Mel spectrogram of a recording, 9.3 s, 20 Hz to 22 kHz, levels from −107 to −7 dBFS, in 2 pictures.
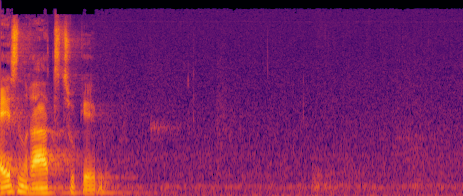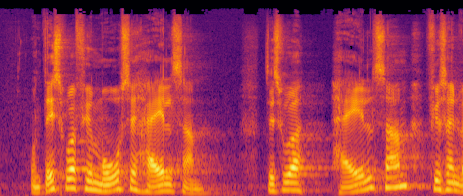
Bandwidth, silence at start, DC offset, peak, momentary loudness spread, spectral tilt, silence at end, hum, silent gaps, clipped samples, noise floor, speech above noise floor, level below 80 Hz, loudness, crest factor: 18 kHz; 0 s; under 0.1%; 0 dBFS; 14 LU; -3.5 dB/octave; 0 s; none; none; under 0.1%; -53 dBFS; 33 dB; -60 dBFS; -20 LUFS; 22 dB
